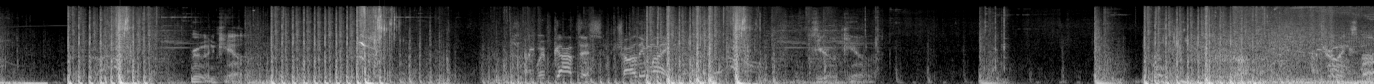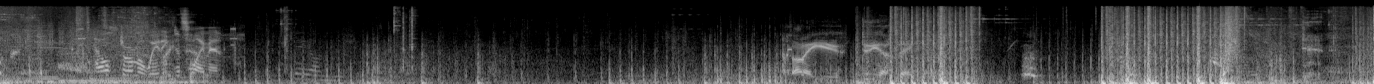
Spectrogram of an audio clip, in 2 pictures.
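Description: Rapid gunfire bursts out in loud, sharp volleys.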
